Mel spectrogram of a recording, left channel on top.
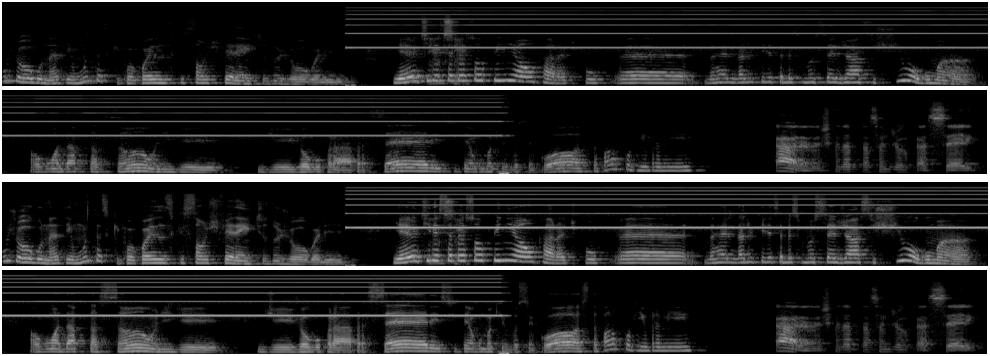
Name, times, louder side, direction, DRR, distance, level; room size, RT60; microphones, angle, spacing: voice 1, 0.0-3.4 3.9-9.7 10.1-12.1 12.4-16.8, right 3 dB, 55° right, 0.8 m, -35 dB
sound 1, 3.4-14.9, right 8 dB, 20° right, 1.2 m, -27 dB
voice 2, 4.3-4.6 17.6-19.6, equal, 10° left, 1.0 m, -40 dB
12.5 x 5.8 x 2.9 m
head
